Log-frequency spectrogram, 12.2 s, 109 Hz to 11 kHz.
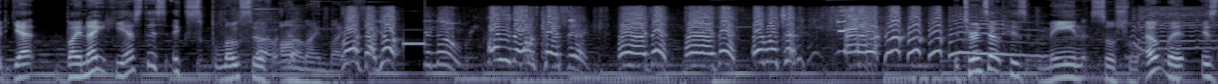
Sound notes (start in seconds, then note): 4.0 beeps; 9.4 cheers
